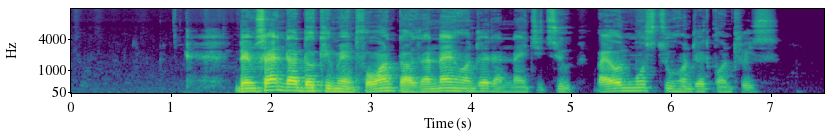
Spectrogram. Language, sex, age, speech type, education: Nigerian Pidgin, male, 15-29, spontaneous, tertiary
